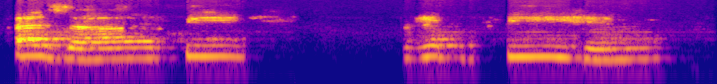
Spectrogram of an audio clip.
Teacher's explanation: we're prolonging for 2 seconds because of the alif acting as a letter of prolongation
